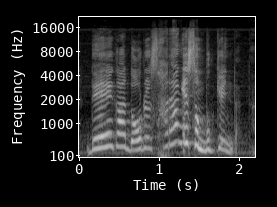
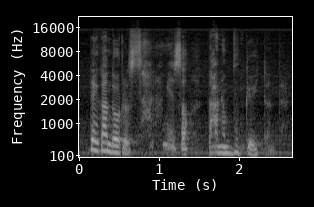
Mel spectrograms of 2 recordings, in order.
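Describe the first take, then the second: First: Said in the usual way. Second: Low hushed whisper, stress on 내가; soft whisper, God speaking; whispered love. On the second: Acted. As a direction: whisper it as God's confession of love. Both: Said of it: "하나님의 음성이 들려요".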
